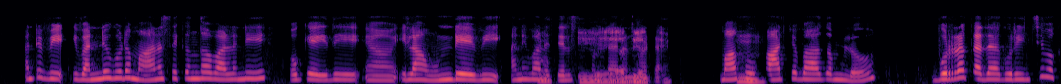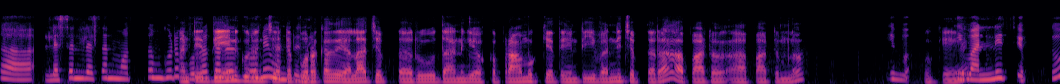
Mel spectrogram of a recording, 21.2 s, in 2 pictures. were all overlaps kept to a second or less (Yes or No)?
No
